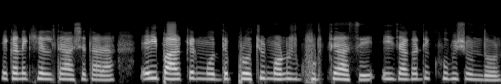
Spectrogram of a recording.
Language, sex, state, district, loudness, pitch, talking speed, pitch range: Bengali, female, West Bengal, Purulia, -18 LUFS, 250 Hz, 180 wpm, 240-260 Hz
